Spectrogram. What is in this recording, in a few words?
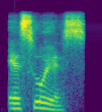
"SOS", Indian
